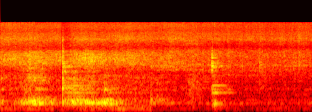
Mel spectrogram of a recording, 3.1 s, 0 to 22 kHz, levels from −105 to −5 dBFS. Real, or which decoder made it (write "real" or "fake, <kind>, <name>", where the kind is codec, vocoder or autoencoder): real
